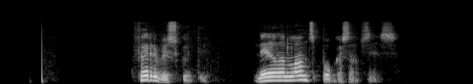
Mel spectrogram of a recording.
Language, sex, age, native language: Icelandic, male, 30-39, Icelandic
